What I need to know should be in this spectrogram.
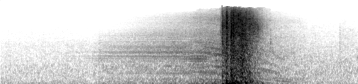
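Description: A car engine revs and whooshes past at speed.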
